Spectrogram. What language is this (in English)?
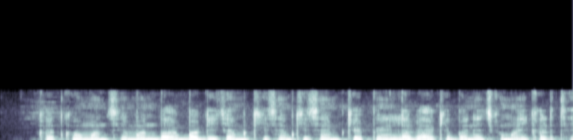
Chhattisgarhi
